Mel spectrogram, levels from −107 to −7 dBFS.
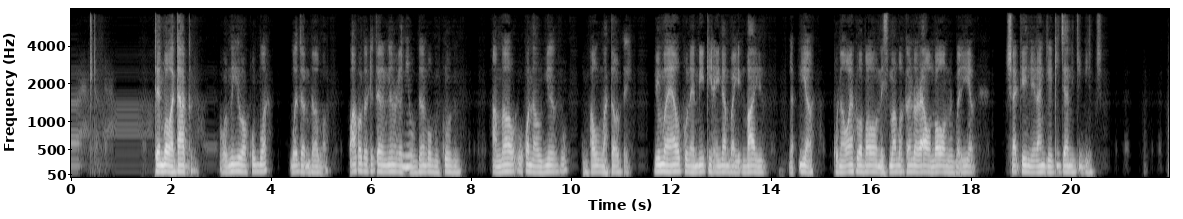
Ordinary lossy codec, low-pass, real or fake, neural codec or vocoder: MP3, 48 kbps; 7.2 kHz; fake; codec, 16 kHz, 0.5 kbps, FreqCodec, larger model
